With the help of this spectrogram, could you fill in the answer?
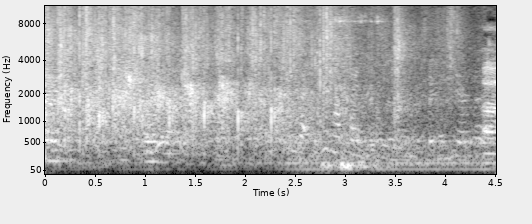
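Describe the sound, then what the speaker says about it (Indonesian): Audience applause for the speakers at a student entrepreneurship workshop, a steady broadband clatter of many hands running throughout at moderate level, with a loud mixed voice layer and crowd murmur underneath. "tepuk tangan dulu buat semua pembicara"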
